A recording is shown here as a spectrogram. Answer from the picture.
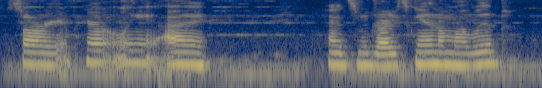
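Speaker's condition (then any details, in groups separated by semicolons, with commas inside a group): Cerebral palsy; head often turned sideways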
